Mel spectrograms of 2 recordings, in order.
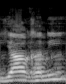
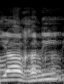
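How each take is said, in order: No difference in how they are said.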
